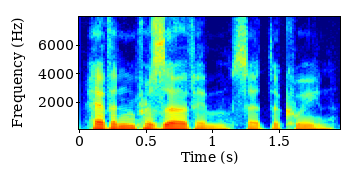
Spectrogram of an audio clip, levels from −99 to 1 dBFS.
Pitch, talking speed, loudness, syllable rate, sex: 120 Hz, 185 wpm, -19 LUFS, 5.3 syllables/s, male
